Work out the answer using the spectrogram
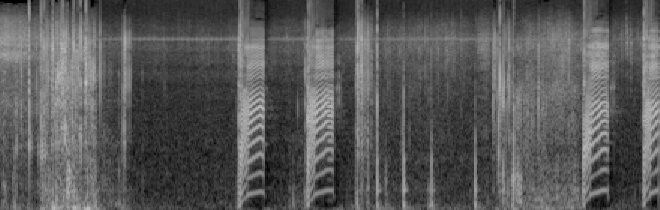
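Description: Waterbirds calling: four short calls, one about two seconds in, another half a second later, and two close together near the end. A brief rush of noise fills the first second.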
